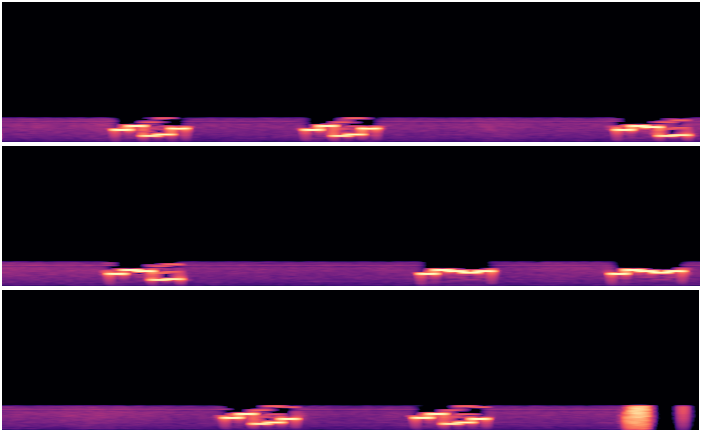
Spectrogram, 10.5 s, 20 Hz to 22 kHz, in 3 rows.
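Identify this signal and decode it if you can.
Five-tone selective call (ZVEI), heard as quick runs of five tones, tones of about 70 ms. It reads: 88139 88139 88012 88012 88090 88090 88137 88137
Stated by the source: ZVEI five-tone selective call received on SDR.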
